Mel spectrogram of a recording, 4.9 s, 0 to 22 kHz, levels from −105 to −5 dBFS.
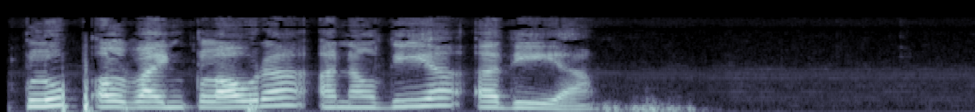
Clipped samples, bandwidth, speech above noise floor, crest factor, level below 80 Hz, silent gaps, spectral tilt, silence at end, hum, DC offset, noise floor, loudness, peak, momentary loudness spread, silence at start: under 0.1%; 11.5 kHz; 46 dB; 18 dB; -52 dBFS; none; -5.5 dB/octave; 1.5 s; none; under 0.1%; -71 dBFS; -25 LUFS; -10 dBFS; 18 LU; 0.15 s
